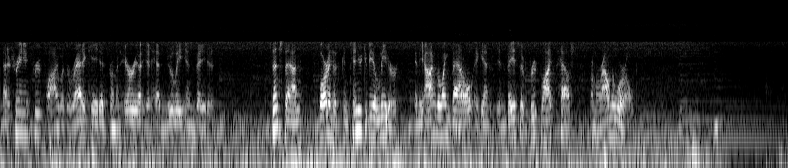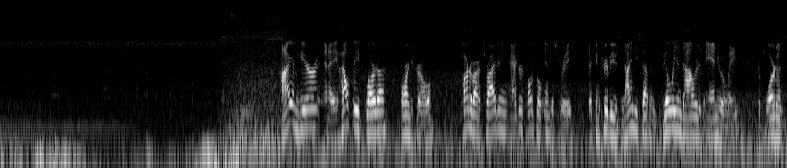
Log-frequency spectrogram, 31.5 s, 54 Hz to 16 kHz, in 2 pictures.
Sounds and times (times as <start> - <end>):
Speech: 0.0 - 4.3, 5.4 - 12.7, 21.4 - 24.4, 25.0 - 31.5.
